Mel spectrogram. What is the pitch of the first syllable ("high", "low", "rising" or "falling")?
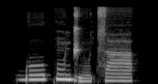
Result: high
